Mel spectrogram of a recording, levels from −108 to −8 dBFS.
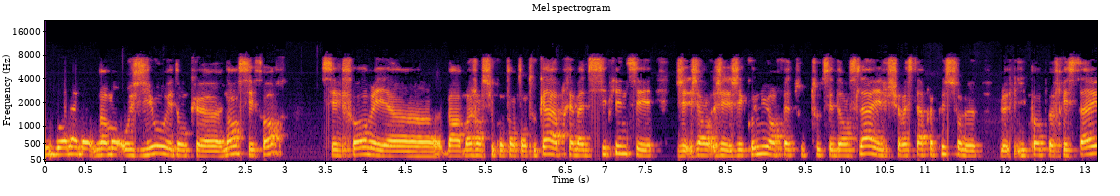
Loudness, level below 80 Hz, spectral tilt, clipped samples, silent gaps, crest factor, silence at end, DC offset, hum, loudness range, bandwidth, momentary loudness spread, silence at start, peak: -22 LUFS; -72 dBFS; -4 dB/octave; under 0.1%; none; 14 dB; 0 s; under 0.1%; none; 2 LU; 8 kHz; 5 LU; 0 s; -6 dBFS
